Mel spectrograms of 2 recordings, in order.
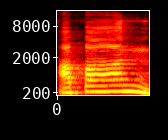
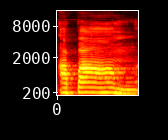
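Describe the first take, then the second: First: The word ends with an n sound. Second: The word ends with an m sound. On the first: The nasal matches the following consonant by rule. "അപ്പോൾ അപാന്ന് ചൊല്ലണം അല്ലേ. അപാൻ എന്ന് വരും അവിടെ" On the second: The plain nasal is kept as written. "അപാം നിധിര അങ്ങനെയും ചൊല്ലും"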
